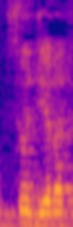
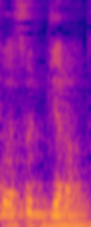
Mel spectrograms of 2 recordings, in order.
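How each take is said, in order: First: سجرت with a single, unstressed jim: sujirat; light reading. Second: وسجرت with doubled jim: wa-sujjirat; doubled reading. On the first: Teacher showing the first of two Quranic readings, light سجرت. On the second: Teacher showing the second Quranic reading, doubled jim in وسجرت. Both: Shown as a demonstration. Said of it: "بالتخفيف والتشديد".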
